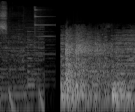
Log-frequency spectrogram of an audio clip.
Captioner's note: gunfire; exciting music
